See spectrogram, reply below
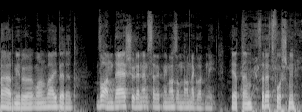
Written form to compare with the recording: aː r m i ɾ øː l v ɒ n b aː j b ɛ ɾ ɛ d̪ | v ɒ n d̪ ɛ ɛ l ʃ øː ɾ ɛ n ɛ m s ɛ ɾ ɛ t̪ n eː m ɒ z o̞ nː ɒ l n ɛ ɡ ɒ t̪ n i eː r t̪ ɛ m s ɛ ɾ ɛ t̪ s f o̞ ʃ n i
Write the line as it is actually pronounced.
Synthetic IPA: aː r m i ɾ øː l v ɒ n v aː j b ɛ ɾ ɛ d̪ | v ɒ n d̪ ɛ ɛ l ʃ øː ɾ ɛ n ɛ m s ɛ ɾ ɛ t̪ n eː m ɒ z o̞ nː ɒ l m ɛ ɡ ɒ d̪ n i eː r t̪ ɛ m s ɛ ɾ ɛ t̪ s f o̞ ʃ n i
